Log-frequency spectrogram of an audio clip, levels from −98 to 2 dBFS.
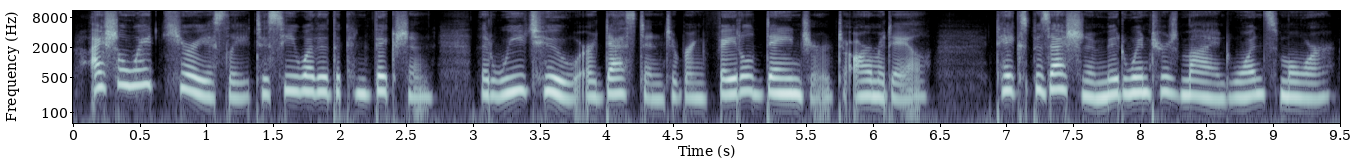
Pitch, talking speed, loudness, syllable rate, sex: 235 Hz, 170 wpm, -21 LUFS, 5.4 syllables/s, female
